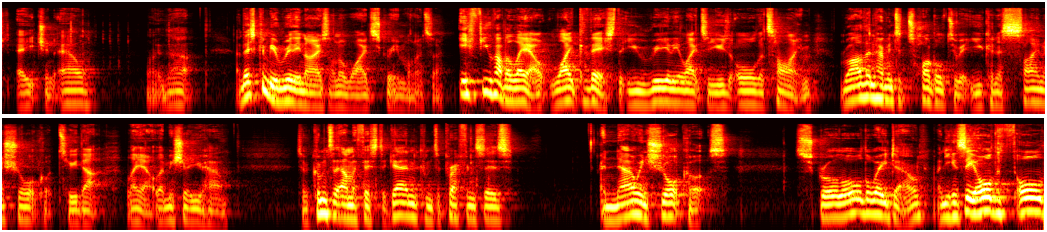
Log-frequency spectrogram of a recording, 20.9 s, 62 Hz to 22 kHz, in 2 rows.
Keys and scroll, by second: 0.1 alt+shift+h, 0.6 alt+shift+h, 0.8 alt+shift+l, 1.6 alt+shift+l.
